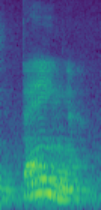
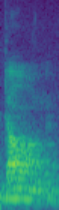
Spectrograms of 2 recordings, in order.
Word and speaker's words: Dang: His name is Dang." "It's pronounced Dong," her mother corrects her.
